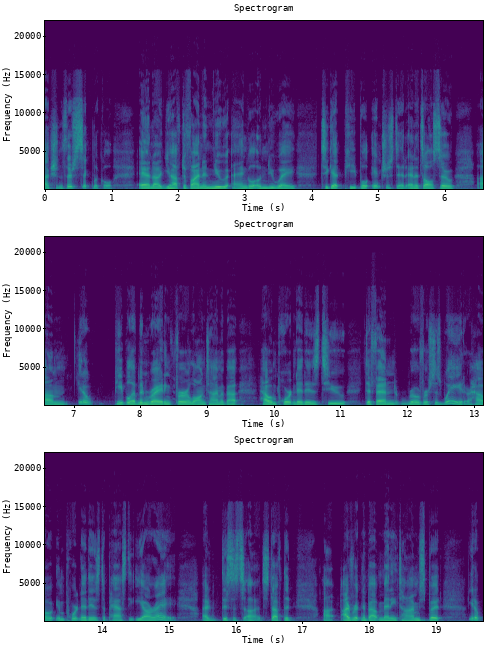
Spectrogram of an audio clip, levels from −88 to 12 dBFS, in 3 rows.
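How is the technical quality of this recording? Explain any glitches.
The recording has no technical faults. There are no glitches to explain.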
